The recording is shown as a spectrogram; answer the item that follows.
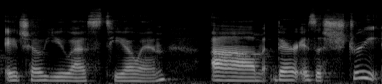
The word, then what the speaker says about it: Houston Street: you know it's spelled h-o-u-s-t-o-n um there is a street in new york that's spelled the same exact way but we call it houston street i don't know why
